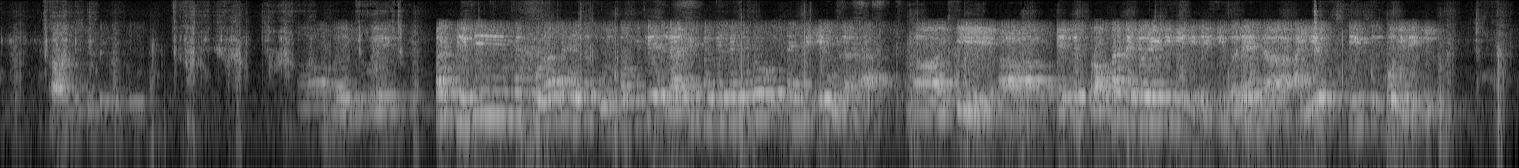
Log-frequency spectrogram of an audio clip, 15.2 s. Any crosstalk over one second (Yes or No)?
No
